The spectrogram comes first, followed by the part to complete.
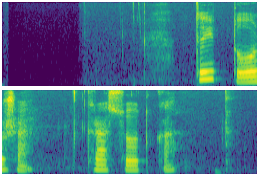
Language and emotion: Russian, sad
